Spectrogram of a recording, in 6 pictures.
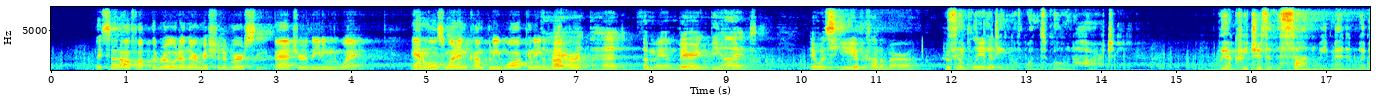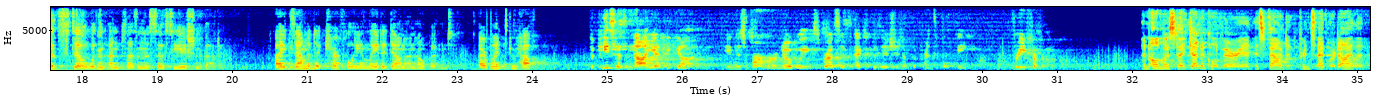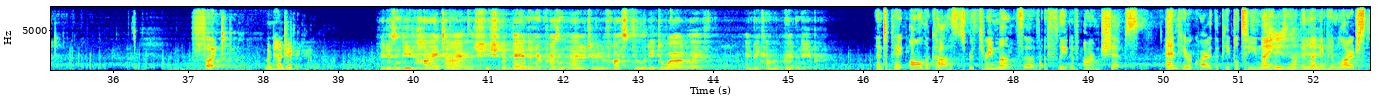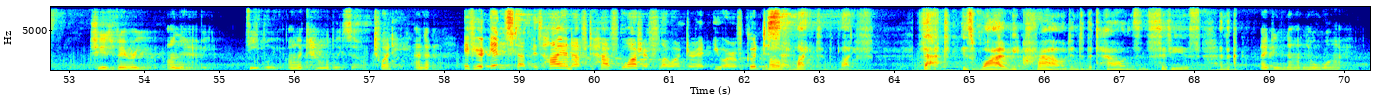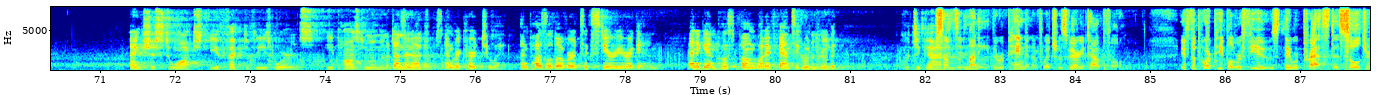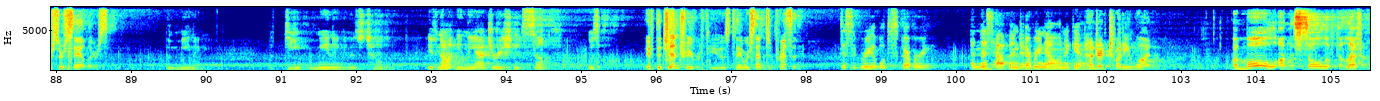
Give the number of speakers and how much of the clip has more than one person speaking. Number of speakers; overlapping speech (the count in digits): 9, about 7%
